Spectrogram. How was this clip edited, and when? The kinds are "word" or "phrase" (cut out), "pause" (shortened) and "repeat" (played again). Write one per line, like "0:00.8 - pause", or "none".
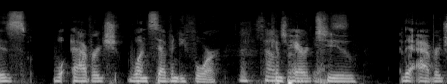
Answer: none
